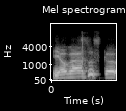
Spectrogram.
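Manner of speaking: voice breaks, very high and cracking. Opening a podcast episode to listeners, voice crack. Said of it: "I just had a dirty voice crack".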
